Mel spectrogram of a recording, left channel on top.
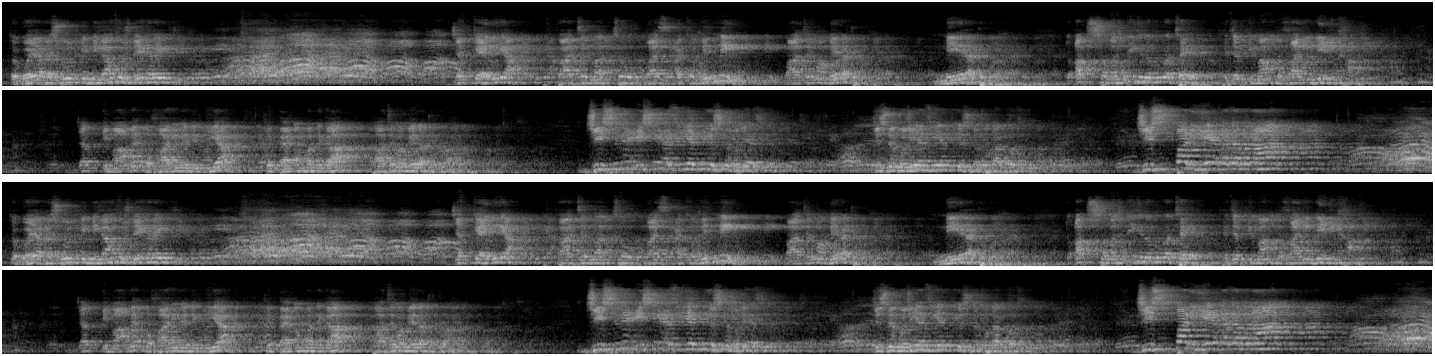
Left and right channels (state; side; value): normal; both; correlation 0.40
